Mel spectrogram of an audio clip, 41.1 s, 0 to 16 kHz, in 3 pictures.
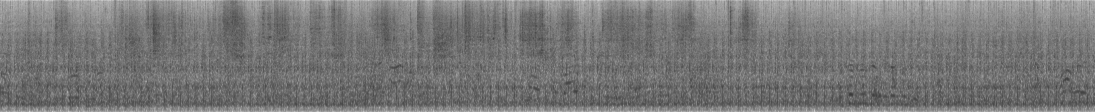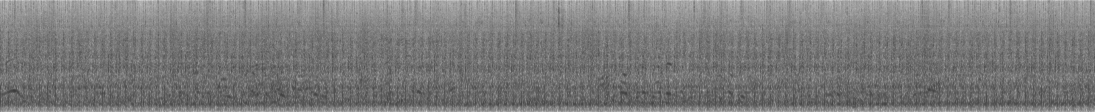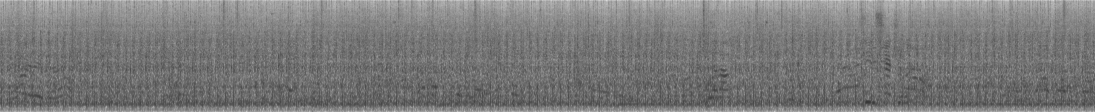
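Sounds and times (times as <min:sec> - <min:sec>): faint voices: 0:00.0 - 0:11.7
diesel engine chugging: 0:00.0 - 0:41.0.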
